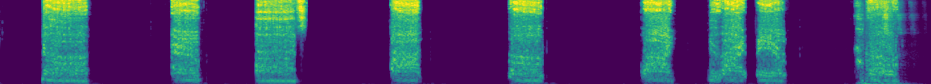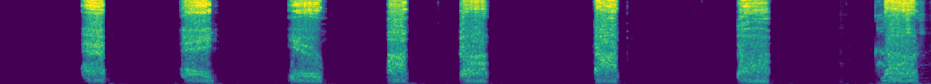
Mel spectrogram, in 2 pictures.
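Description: A string of about sixteen short, loud, distorted noise blasts, each under a second long, coming at irregular intervals of one to two seconds with silence between them.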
